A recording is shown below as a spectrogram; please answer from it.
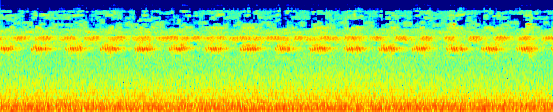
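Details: Chirping crickets under a peaceful night sky in summer, giving clear, rhythmic high pulses about three per second, with low steady noise beneath.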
